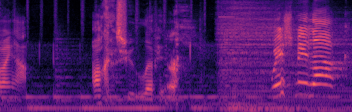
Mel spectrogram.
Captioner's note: chuckles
